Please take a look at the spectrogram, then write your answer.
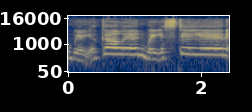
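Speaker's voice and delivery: put-on friendly, hospitable Minnesota accent. Retelling what a woman on a plane asked him, minnesota accent. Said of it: "she starts talking to me like straight up Minnesota".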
